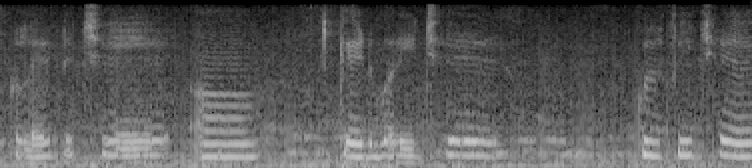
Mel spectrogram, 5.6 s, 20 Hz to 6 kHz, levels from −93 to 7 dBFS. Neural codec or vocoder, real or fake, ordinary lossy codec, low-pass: vocoder, 22.05 kHz, 80 mel bands, WaveNeXt; fake; none; 5.4 kHz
